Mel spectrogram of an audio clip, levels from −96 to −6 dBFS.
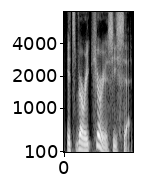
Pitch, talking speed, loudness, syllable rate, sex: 130 Hz, 215 wpm, -17 LUFS, 5.8 syllables/s, male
